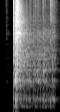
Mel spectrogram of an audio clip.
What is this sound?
metal object falling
